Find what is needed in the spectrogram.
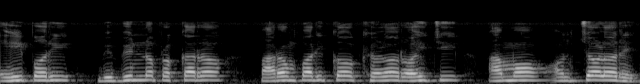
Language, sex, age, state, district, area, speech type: Odia, male, 30-45, Odisha, Bhadrak, rural, spontaneous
